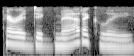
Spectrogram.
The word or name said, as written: paradigmatically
